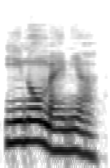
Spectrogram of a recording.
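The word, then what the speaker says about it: oenomania: दूसरा शब्द जो दिया गया है वो इनोमैनिया, ओ को साइलेंट करते हुए हम बोलते हैं इनोमैनिया।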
